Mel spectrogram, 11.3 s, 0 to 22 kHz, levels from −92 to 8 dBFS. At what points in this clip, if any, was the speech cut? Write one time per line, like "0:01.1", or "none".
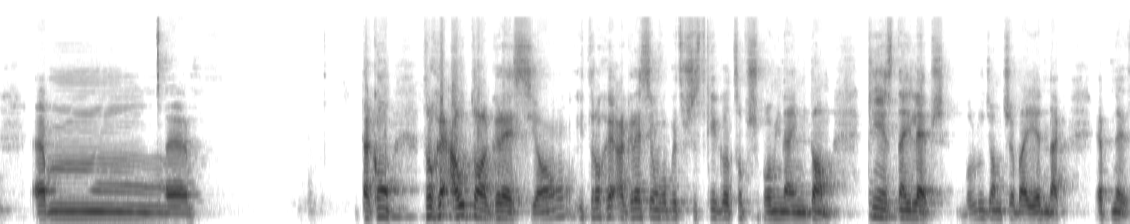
0:07.3
0:08.7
